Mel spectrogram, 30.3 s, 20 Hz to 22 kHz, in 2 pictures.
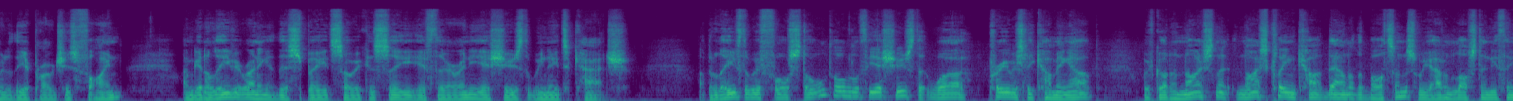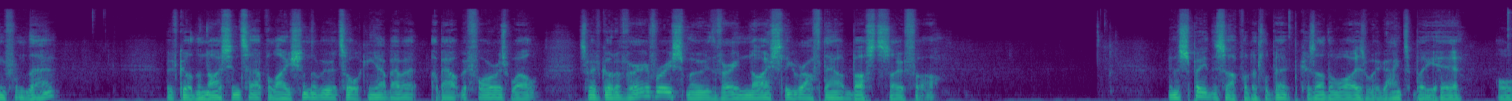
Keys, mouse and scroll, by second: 30.1 click.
